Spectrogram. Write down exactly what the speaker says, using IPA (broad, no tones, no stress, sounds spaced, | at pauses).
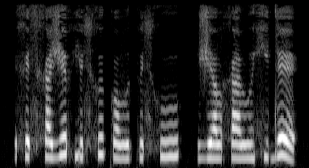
x ɛ s x a ʒ ɛ f j ʏ s x ɵ k ɔ v ɘ k ʏ s x u | ʒ e lˠ x a v ɯ xʲ e d ɛ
